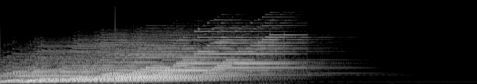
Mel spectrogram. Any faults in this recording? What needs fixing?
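Doubled audio track, from 1.15 to 3.07 s: a second full-band copy of the sound trails the original by roughly 150 ms at about 5 dB lower, with no decay or room colour, and switches on and off abruptly. It likely comes from a second, slower capture path being mixed in. To prevent it, route each source through a single capture path and mute any duplicate monitoring or loopback feed before mixing.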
